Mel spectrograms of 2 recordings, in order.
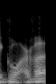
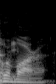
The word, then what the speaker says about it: Guevara: I forgot his name was Che Guarva, and I almost called him Cliche Guarva. – Guevara.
